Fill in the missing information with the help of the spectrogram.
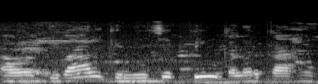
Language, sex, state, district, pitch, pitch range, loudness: Hindi, male, Rajasthan, Churu, 150 Hz, 140-180 Hz, -14 LUFS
